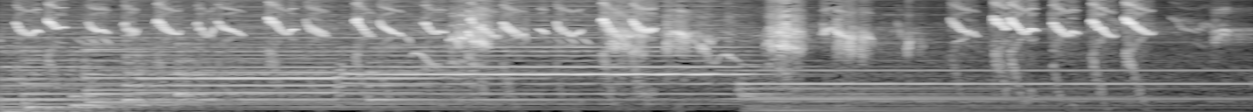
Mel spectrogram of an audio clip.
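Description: Radio station jingle music of sustained chords with recorded birdsong laid over it: rapid, high, falling chirps. The chords change about two-thirds of the way through, and the music begins to fade near the end.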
